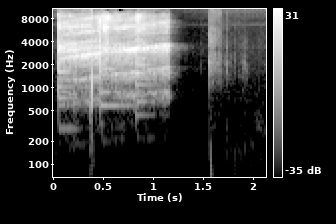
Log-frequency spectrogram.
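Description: Smartphone ringtone for an incoming call, loud and bright, playing for about a second and then cut off suddenly as the call is declined. A single soft tap follows.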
